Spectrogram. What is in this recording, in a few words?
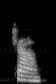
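"charm" Nigerian Pidgin, female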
